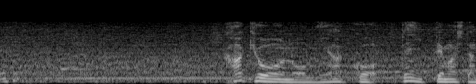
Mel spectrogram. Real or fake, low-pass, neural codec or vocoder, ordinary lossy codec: fake; none; codec, 16 kHz, 16 kbps, FreqCodec, larger model; none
